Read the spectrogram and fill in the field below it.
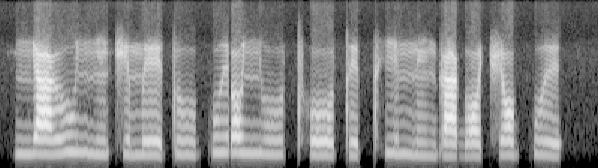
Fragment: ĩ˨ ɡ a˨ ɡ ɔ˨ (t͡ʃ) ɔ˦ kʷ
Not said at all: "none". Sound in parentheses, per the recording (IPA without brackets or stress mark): t͡ʃ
